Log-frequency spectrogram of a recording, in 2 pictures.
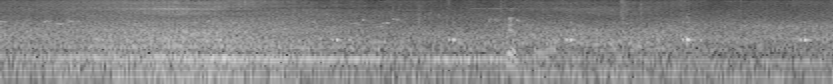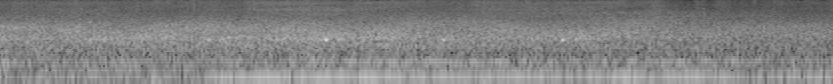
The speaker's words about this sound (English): Okay, we're crossing here again. We've got the traffic.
